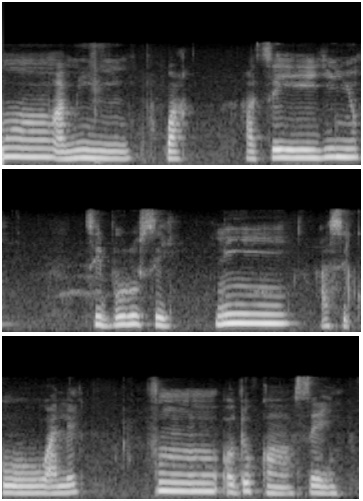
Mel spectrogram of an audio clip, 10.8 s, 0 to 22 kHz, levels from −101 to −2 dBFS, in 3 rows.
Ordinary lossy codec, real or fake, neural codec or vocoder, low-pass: none; real; none; none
